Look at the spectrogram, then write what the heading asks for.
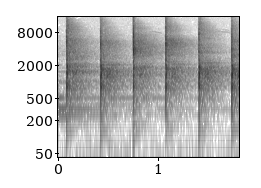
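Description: Six sharp hand claps in a slow, steady, evenly spaced rhythm, each with a brief ringing decay, heard alone without voices.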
